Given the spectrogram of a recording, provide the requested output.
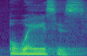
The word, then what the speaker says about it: oasis: oasis. شوف oasis away، شوفوا تقول في الأول away oasis.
